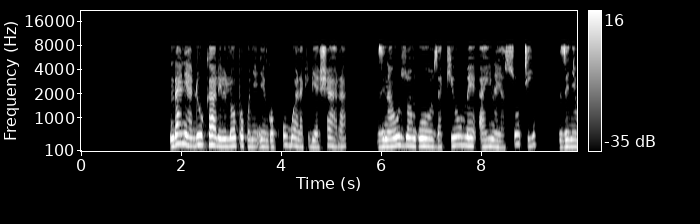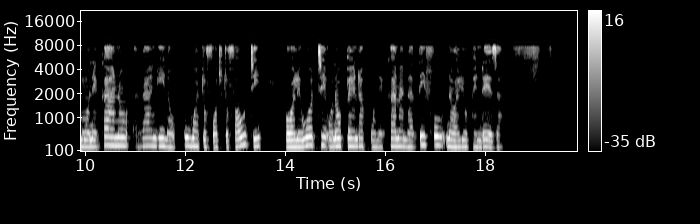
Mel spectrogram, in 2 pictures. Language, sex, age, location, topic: Swahili, female, 36-49, Dar es Salaam, finance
